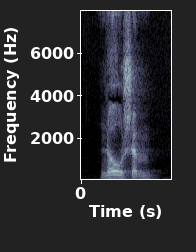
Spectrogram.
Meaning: someone who belonged to a 1950s Dutch youth culture revolving around (light) motorcycles, similar to a greaser, raggare or Teddy boy
- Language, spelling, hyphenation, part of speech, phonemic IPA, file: Dutch, nozem, no‧zem, noun, /ˈnoː.zəm/, Nl-nozem.ogg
